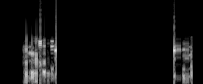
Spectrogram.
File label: Raleigh Police Northeast District Tac, p25; wake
